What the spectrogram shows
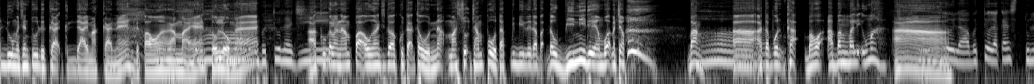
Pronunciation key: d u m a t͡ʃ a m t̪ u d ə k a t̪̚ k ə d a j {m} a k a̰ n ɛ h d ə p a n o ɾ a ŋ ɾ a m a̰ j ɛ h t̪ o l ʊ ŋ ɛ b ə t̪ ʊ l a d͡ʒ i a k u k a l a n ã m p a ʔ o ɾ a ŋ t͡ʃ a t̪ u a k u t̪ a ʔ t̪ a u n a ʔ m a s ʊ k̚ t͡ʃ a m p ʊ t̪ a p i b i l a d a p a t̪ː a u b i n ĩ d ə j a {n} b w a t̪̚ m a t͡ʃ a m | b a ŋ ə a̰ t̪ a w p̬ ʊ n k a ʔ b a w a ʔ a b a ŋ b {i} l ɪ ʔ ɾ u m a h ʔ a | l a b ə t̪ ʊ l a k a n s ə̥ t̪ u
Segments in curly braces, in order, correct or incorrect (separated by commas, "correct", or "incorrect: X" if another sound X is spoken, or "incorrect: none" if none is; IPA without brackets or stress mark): correct, incorrect: ŋ, incorrect: a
